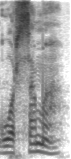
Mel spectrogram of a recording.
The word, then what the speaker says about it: Warsama: So I created the young Warsama, who is suffering in his class. Warsama is spelled as W-A-R, not war, but war, and S-A-M-E, not same.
